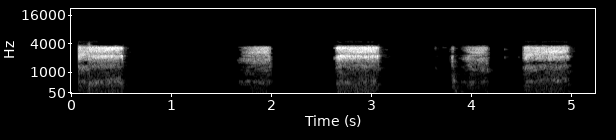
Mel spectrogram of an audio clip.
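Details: Barn owl at a nest box with owlets, recorded at 12:49 am on 6/7/23: harsh, hissing screeches of about half a second each, repeated at uneven intervals with silence between.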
